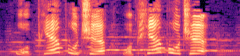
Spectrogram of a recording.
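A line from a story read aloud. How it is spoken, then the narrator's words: Child shouting, stamping. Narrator (Chinese): 小丽丽用脚蹬着地叫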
